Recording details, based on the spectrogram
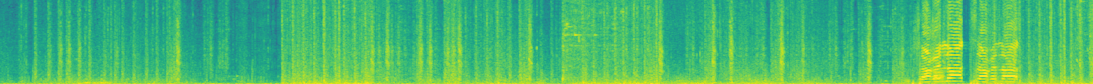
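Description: Rapid shotgun blasts ring out in a Roblox Rivals four-versus-four match, loud and repeated amid chaotic game effects, with a voice briefly speaking over the gunfire.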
